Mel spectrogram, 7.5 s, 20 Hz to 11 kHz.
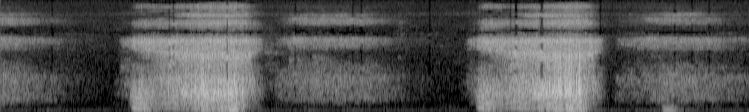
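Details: Loud, rough snores on breathing in from a sleeping girl, with quieter breaths out between, about 18 breaths a minute; habitual snoring.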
